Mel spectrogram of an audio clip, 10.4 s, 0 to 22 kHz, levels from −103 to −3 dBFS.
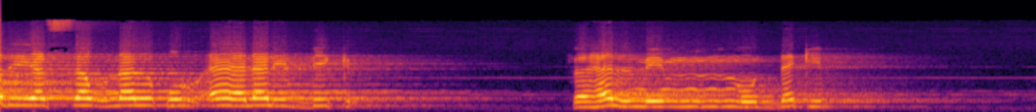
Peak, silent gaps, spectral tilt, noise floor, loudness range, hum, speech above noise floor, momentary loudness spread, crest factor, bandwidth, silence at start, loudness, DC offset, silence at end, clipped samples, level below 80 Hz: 0 dBFS; none; -4.5 dB/octave; -62 dBFS; 11 LU; none; 45 dB; 16 LU; 18 dB; 11 kHz; 0 s; -17 LUFS; under 0.1%; 1.7 s; under 0.1%; -78 dBFS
